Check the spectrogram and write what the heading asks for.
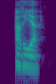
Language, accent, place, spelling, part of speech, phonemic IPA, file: French, France, Lyon, aria, noun, /a.ʁja/, LL-Q150 (fra)-aria.wav
- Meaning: aria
